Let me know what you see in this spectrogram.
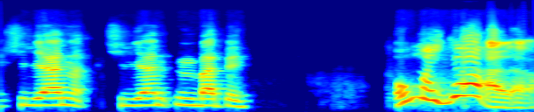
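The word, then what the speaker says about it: Mbappé: You the pronounce of the M, you just say Mm. Mbappe. Mbappe. Oh my God! I got it. I got it. It's kind of like the NG sound in our dialect.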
